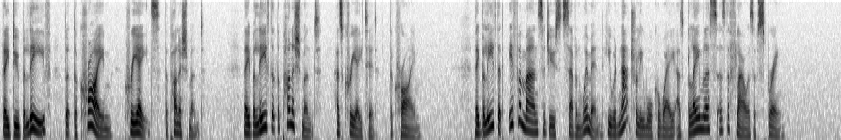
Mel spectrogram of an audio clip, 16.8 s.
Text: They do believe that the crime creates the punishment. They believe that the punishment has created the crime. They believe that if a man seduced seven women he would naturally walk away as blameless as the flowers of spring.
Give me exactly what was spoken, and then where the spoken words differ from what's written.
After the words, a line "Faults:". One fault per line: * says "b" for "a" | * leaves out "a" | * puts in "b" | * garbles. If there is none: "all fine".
They do believe that the crime creates the punishment. They believe that the punishment has created the crime. They believe that if a man seduced seven women he would naturally walk away as blameless as the flowers of spring.
Faults:
all fine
